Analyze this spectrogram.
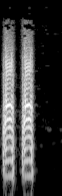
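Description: Two loud, nasal duck quacks in quick succession, clear, followed by silence with no other sounds.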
